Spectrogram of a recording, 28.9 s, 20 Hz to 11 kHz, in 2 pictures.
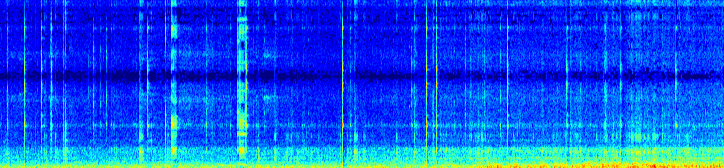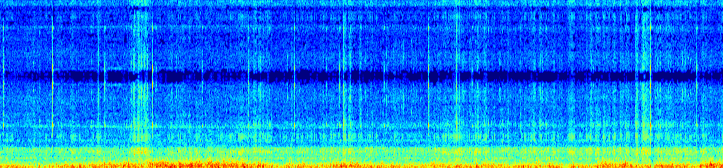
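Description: Riding noise of a bicycle heard through a handlebar-mounted GoPro Hero 2: a steady low rumble with some rattling and sharp clicks in the first several seconds. About ten seconds in, the rumble of road and wind on the microphone grows clearly louder.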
